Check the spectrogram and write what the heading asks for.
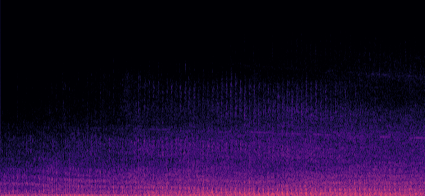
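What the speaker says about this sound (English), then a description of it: "Got another helicopter here. I think this might be a tour helicopter." A tour helicopter drones loudly and steadily with a rapid rhythmic thumping over the Toronto waterfront, a heavy engine rumble that swells slightly as it passes overhead.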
